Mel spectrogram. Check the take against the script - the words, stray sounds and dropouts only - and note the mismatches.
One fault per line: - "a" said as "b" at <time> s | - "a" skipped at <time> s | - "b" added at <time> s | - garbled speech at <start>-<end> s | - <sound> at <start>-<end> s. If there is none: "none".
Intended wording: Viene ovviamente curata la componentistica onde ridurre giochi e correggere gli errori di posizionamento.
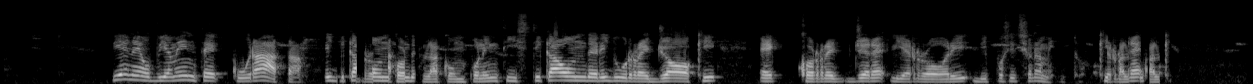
- garbled speech at 3.2-4.2 s
- garbled speech at 10.9-11.7 s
